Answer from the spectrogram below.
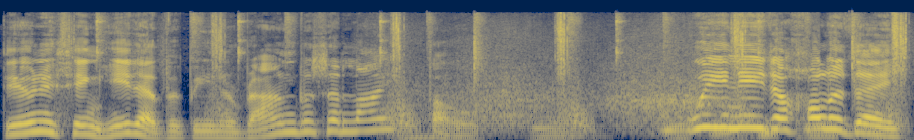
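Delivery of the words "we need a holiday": higher, louder, eager exclamation; exclaiming. Acted. Moth Malcolm excitedly proposes a holiday, higher and louder. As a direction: burst out with the idea. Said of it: "he exclaimed".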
